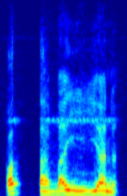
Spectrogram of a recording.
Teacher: Jadi dibacana ulah qad tabayyana tapi lebetkeun dalna dileburkeun kana ta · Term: idgham mutajanisen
